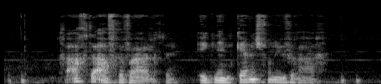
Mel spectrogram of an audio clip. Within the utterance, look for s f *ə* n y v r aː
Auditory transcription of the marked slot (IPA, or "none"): ɑ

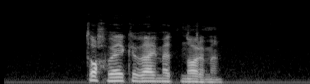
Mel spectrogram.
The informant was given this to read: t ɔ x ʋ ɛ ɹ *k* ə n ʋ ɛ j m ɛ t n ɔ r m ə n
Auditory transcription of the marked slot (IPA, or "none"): k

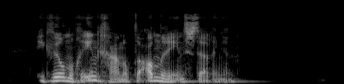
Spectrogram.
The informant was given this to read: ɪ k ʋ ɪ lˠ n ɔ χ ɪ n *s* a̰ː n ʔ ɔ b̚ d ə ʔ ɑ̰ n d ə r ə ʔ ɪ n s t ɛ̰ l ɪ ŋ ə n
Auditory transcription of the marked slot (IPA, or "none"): χ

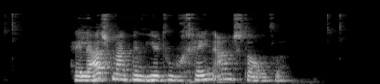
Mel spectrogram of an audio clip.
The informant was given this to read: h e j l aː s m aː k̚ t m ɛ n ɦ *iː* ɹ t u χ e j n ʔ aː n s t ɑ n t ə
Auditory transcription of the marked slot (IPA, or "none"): iː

